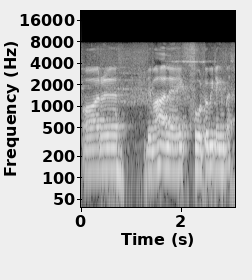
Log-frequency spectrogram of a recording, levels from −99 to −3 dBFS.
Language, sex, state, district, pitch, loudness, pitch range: Hindi, male, Madhya Pradesh, Katni, 130 Hz, -15 LUFS, 125-135 Hz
